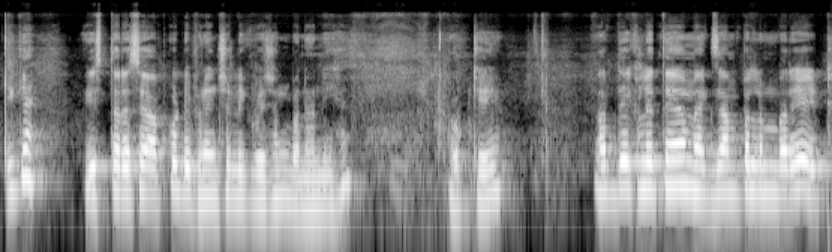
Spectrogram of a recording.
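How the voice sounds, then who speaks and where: Man, math teacher, high voice, dark mellow tone, step-by-step lecture, asks and answers himself. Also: fairly even intonation, moderate pace. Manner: explains step by step, asks and answers own questions. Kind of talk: classroom lecture.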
